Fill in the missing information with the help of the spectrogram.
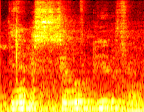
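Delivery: normal talking voice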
